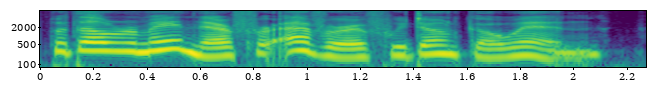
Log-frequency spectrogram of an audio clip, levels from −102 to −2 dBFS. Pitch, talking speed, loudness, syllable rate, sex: 235 Hz, 290 wpm, -15 LUFS, 6.7 syllables/s, female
